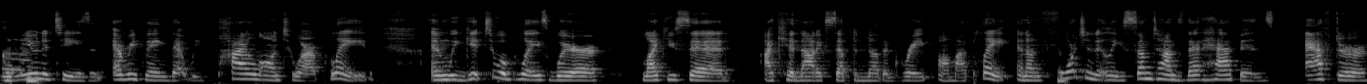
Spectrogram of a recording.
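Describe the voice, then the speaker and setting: The speech moves at a moderate pace in a normal speaking voice. Pitch varies in an ordinary way. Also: woman, medium pitch for a woman. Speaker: talk show host. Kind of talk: interview question.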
